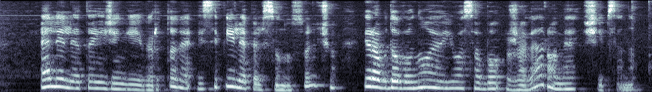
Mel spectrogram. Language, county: Lithuanian, Šiauliai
